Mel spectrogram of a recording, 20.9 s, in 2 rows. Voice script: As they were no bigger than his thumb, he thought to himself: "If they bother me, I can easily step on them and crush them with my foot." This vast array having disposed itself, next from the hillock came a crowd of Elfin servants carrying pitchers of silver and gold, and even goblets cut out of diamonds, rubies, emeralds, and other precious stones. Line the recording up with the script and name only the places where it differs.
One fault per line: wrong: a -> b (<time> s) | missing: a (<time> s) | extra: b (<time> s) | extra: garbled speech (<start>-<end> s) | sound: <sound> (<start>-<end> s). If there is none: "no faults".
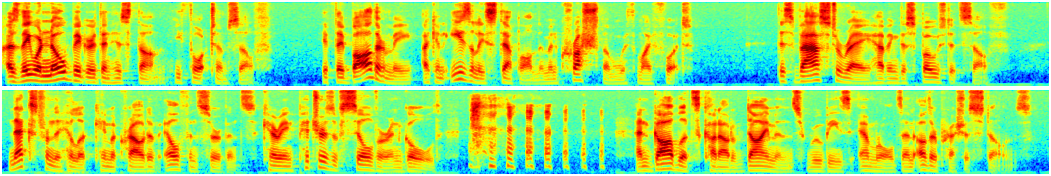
sound: laugh (15.1-16.5 s)
missing: even (17.0 s)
